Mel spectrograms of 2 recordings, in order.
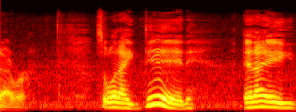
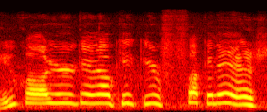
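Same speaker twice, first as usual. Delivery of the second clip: mock tough-guy threat; 12 semitones higher than usual. Quoting the man threatening the ex-husband, hammed-up. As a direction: ham up a macho threat in a squeaky voice. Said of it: "again, he's like".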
